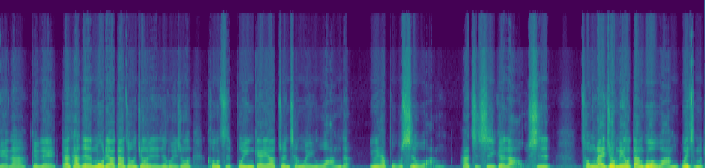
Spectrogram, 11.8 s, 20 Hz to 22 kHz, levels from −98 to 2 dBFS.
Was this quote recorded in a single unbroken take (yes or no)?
no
